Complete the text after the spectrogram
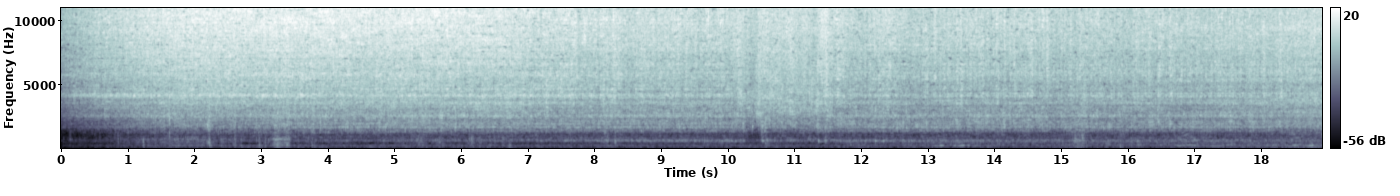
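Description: Tap water runs in a steady hiss for the whole stretch, filling the first bath of a 3-day-old newborn at a maternity ward in Ixelles, water at 37 to 37.5 degrees, with a few faint knocks and splashes underneath and no voices.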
